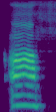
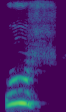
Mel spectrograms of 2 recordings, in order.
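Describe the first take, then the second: First: The word is said with an ah vowel. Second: The word is said with an oo vowel. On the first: "you have a choice of pronunciation" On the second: "you have a choice of pronunciation"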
